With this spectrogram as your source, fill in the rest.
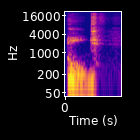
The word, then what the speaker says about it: age: So let's read this word with soft G like a J. J. It is age.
